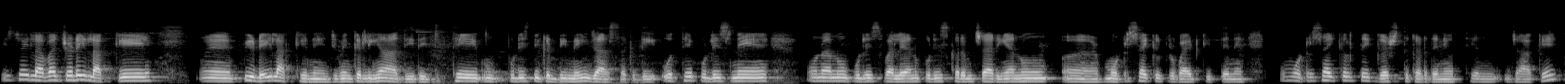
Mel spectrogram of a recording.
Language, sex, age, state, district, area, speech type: Punjabi, female, 60+, Punjab, Amritsar, urban, spontaneous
